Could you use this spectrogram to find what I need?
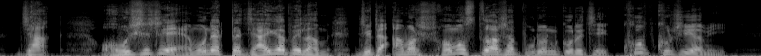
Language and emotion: Bengali, happy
